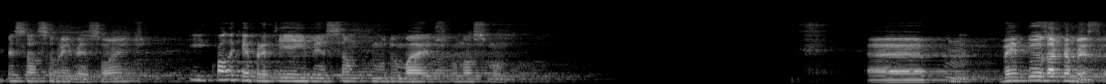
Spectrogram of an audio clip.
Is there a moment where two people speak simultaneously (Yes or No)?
No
